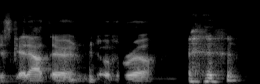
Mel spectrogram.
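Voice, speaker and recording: With an Australian accent, a man speaks in a very deep, low pitch. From Australia, Adelaide. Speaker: professional basketball player. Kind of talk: casual interview.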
